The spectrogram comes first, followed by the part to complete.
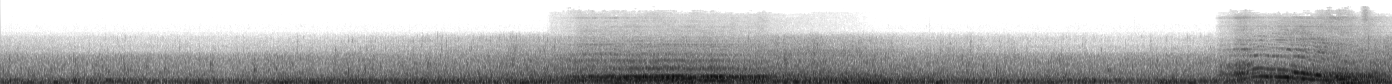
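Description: Whale calls over a steady low rumble: a wavering, moaning call lasting about two seconds midway through, and a call that falls in pitch near the end.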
